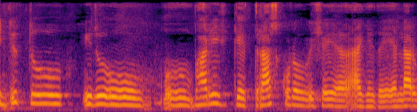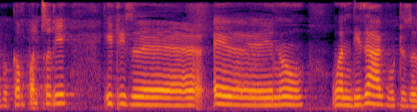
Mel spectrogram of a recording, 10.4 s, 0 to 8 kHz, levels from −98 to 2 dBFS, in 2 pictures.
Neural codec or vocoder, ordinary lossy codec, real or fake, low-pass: none; AAC, 32 kbps; real; 7.2 kHz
